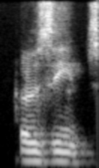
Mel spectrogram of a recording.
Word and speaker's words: Ozenne: Ozenne.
